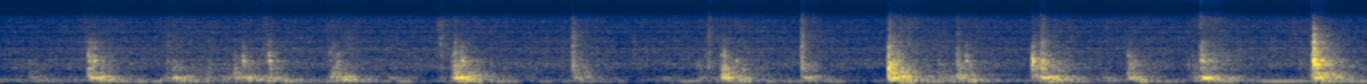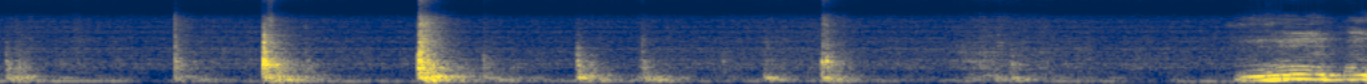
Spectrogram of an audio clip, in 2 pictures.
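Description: A wooden pestle pounds food in a metal pot with dull, rhythmic thuds.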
